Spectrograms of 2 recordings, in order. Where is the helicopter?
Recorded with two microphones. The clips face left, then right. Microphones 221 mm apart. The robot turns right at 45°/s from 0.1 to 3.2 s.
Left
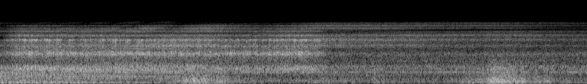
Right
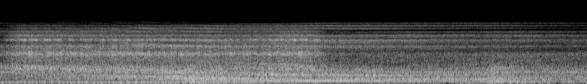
25° left (ahead or behind); by 5.9 s 60° right (ahead or behind).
